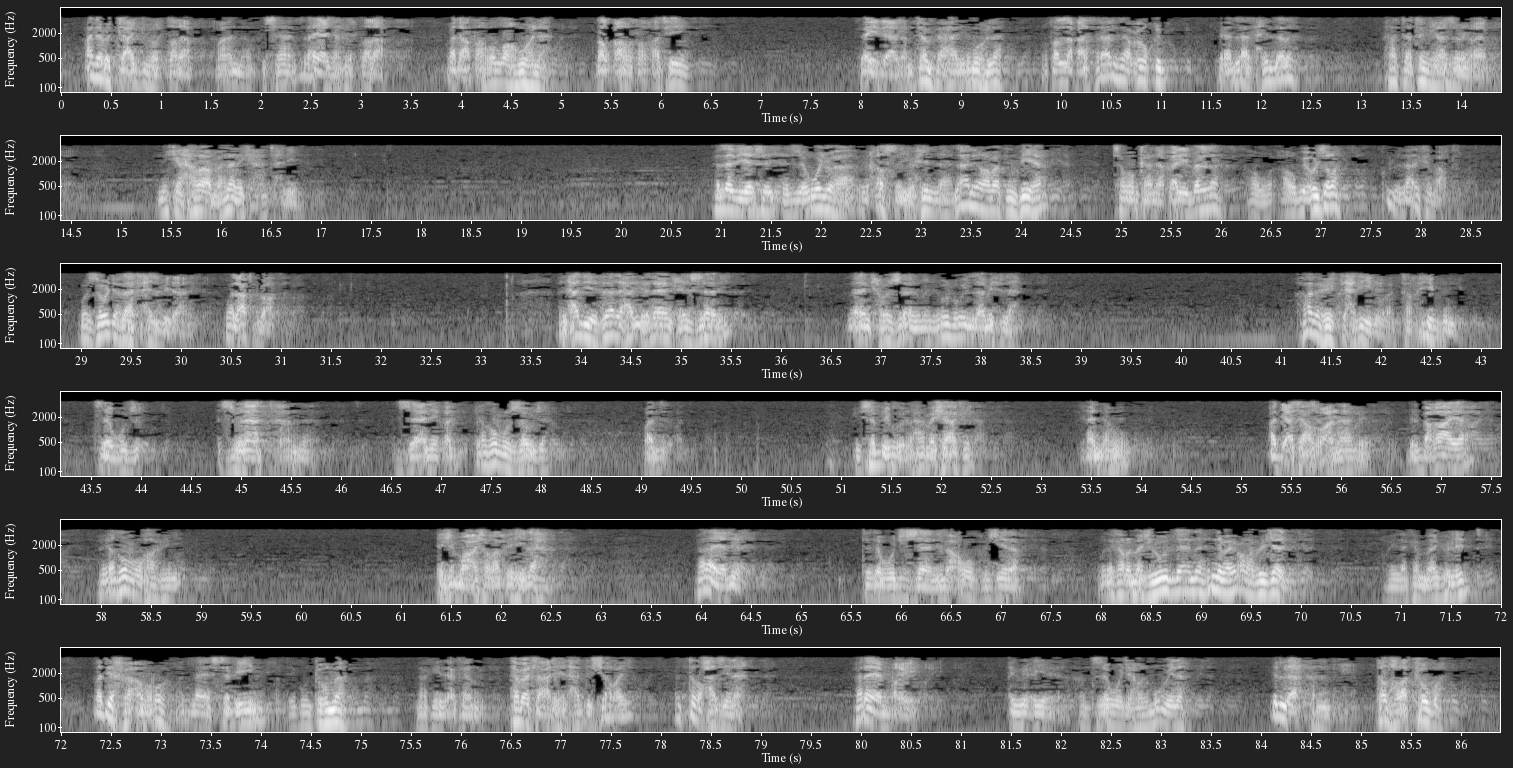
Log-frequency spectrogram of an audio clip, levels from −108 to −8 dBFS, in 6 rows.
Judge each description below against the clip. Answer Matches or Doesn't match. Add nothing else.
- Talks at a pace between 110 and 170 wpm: Doesn't match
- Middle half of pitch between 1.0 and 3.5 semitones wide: Doesn't match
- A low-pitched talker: Matches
